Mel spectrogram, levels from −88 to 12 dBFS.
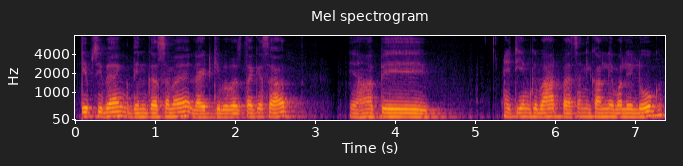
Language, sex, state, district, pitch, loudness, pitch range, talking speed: Hindi, male, Bihar, Gaya, 135 Hz, -16 LUFS, 130-145 Hz, 170 wpm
